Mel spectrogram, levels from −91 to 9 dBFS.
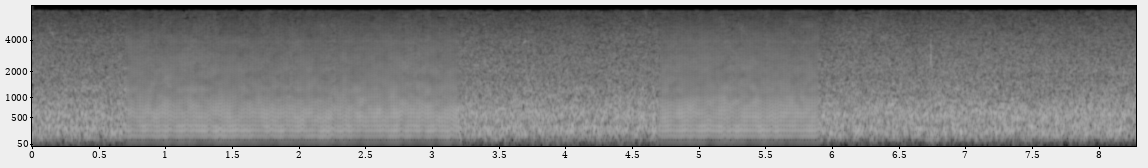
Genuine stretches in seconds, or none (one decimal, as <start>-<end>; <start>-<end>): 0.0-0.7; 3.2-4.7; 5.9-8.3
